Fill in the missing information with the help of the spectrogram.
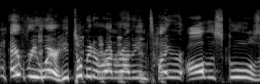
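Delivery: high-pitched, loud mock protest; retold exasperated outburst. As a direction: exaggerate the outrage, voice pushed right up. Retold exasperated complaint about running.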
